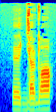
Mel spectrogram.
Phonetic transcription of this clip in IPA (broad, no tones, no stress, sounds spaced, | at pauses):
e ɟ æ ɖ ɑ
